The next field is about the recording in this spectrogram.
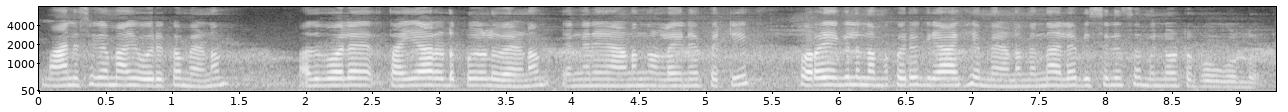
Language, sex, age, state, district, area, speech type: Malayalam, female, 60+, Kerala, Thiruvananthapuram, rural, spontaneous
